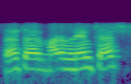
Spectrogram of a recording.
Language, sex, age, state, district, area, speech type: Tamil, male, 18-30, Tamil Nadu, Madurai, rural, conversation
